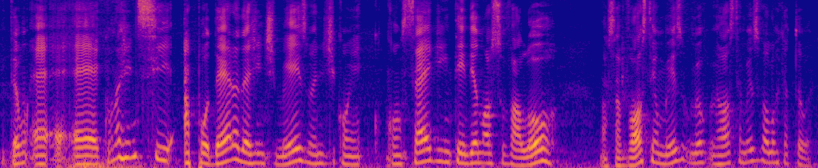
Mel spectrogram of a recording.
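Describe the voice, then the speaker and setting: Fast-talking woman telling animated stories. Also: fairly low pitch, slight background noise. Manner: animated storytelling, quotes herself and others. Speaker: podcast guest. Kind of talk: casual podcast conversation.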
